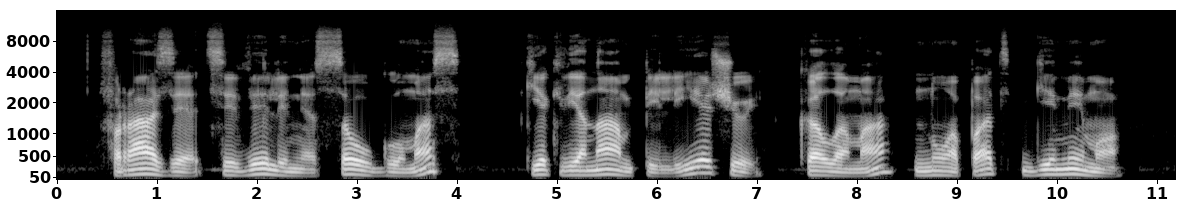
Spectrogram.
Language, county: Lithuanian, Alytus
